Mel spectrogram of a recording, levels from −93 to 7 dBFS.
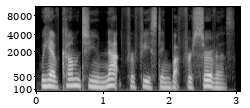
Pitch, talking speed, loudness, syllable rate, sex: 175 Hz, 215 wpm, -19 LUFS, 4.9 syllables/s, female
